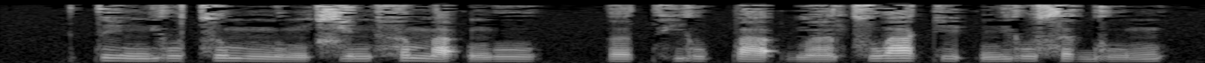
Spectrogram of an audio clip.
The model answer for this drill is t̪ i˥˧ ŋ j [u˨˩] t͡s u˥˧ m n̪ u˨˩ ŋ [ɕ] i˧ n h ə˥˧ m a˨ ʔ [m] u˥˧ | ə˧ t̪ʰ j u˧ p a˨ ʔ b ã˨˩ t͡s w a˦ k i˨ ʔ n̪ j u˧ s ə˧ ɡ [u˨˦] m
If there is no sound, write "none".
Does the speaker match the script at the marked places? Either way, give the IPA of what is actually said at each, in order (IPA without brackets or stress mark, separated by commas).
u˥˧, ɕ, ŋ, u˨˦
